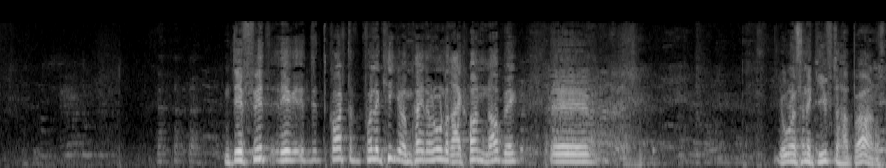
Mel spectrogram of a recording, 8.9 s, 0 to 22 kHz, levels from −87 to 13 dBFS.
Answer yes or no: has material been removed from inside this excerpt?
yes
